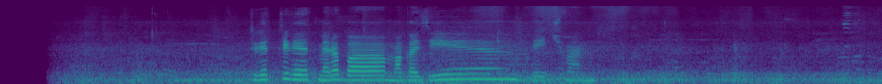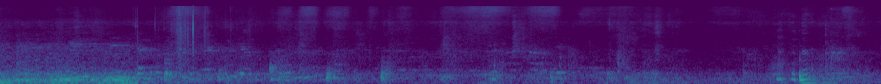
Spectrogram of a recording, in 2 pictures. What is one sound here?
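Shoppers murmur faintly in a large indoor space.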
